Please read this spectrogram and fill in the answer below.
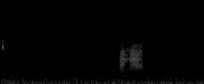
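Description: Near silence: room tone in a pause between sentences, with one brief faint sound a little after a second in.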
